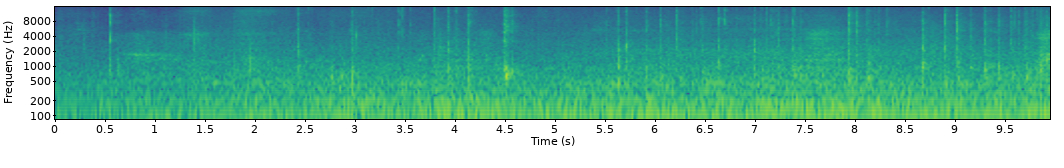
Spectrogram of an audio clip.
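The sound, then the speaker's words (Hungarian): Steady, rapid typing of text into a new WordPress page on a computer keyboard, with irregular clusters of light key clicks over a low background hum. “Írom a szöveget.”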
